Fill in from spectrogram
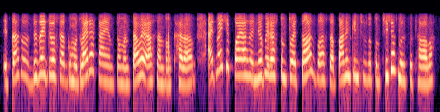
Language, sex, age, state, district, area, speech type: Kashmiri, other, 30-45, Jammu and Kashmir, Baramulla, urban, conversation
